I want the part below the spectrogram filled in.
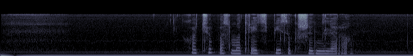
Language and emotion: Russian, sad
